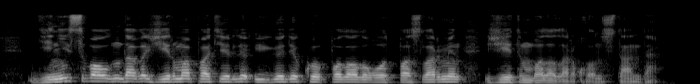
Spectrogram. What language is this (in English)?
Kazakh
